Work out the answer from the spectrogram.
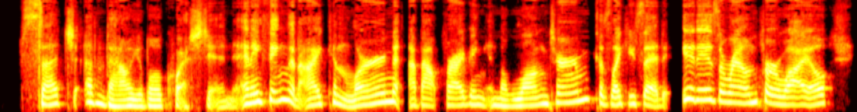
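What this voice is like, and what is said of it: Slightly congested voice. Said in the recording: “I'm slightly congested today, I apologize if my voice sounds off”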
